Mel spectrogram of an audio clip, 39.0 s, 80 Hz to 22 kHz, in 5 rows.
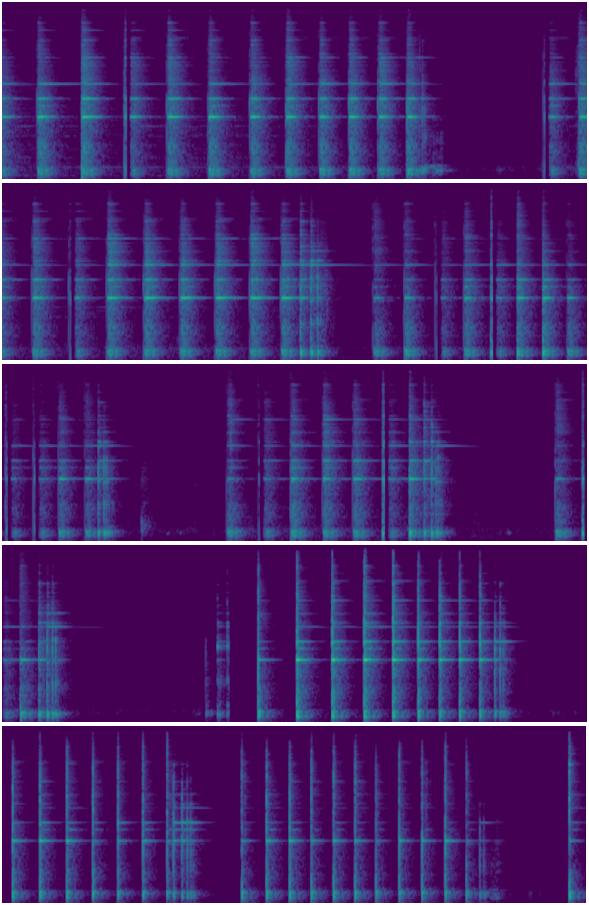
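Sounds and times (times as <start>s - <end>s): hammer ringing on anvil: 0.0s - 5.9s, 7.3s - 17.3s, 18.6s - 21.8s, 23.0s - 24.5s, 26.8s - 30.2s, 31.4s - 37.6s.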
